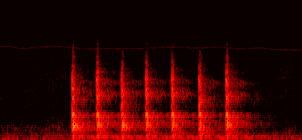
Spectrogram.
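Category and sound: impact, knocking on a door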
